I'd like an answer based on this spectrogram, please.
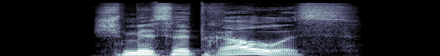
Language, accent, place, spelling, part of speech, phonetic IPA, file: German, Germany, Berlin, schmisset raus, verb, [ˌʃmɪsət ˈʁaʊ̯s], De-schmisset raus.ogg
- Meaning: second-person plural subjunctive II of rausschmeißen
